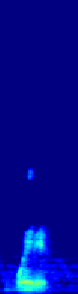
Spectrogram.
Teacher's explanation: the t is pronounced as r in American English because the t is between 2 vowels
